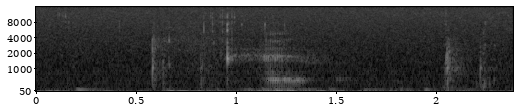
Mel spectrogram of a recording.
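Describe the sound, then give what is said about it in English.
Someone quietly drinks water: a few soft sips and gulping swallows with small wet mouth clicks, spaced irregularly over a couple of seconds against a low background hum. “Oh, sorry, I need some water.”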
